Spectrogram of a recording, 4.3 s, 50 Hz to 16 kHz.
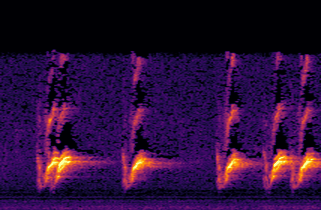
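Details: Eastern towhee in Massachusetts woodland, Sudbury or Marlborough, on a late morning of 25 May 2011: sharp rising whistles trailing into a sustained tone, one per second, the last ones paired closely.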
